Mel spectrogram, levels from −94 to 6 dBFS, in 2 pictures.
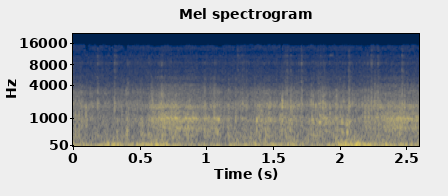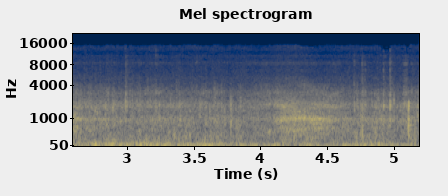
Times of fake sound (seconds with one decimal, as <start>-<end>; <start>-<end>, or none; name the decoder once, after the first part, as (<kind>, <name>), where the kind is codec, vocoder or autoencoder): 3.9-4.6 (codec, DAC)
